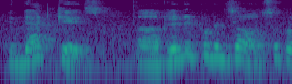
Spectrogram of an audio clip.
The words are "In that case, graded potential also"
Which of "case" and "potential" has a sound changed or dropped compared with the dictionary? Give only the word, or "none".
potential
